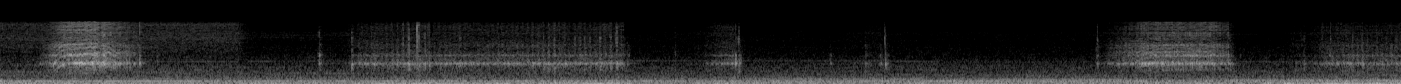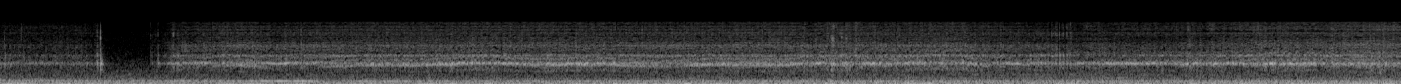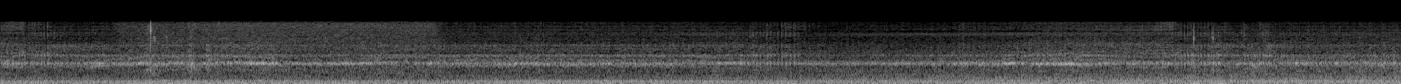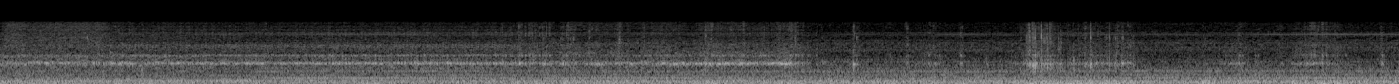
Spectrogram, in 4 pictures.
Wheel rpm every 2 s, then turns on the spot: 30, 10, 30, 10, 0, 30, 20, 20, 60, 70, 70, 70, 50, 60, 70, 70, 60, 60, 40, 60, 60, 60, 60, 60, 50, 10, 20, 10.
2-8 12-14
